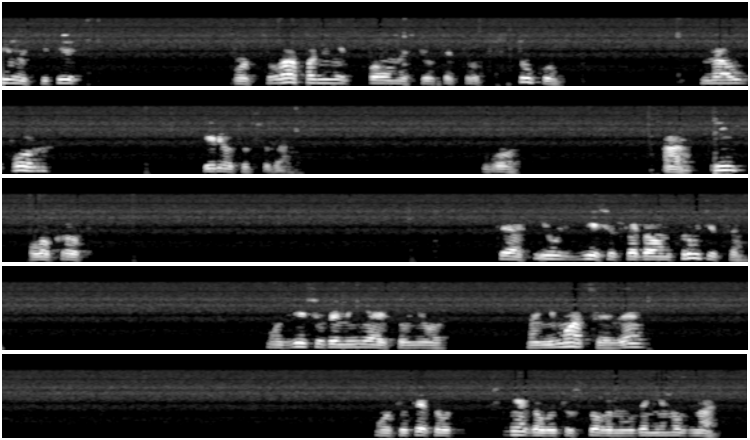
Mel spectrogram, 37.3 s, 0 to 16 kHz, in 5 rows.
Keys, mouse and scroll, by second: 0.8 click, 2.7-3.2 shift+drag, 3.3-3.9 middle drag, 4.8 shift+click, 5.8-6.8 middle drag, 8.8-10.4 drag, 13.8 a, 14.4 i, 16.1-19.0 drag, 25.6 click, 28.8-37.2 drag.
